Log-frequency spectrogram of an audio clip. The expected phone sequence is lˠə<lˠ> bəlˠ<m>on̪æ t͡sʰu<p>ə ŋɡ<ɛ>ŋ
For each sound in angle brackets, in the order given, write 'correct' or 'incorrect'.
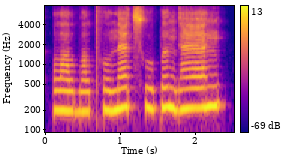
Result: correct, incorrect, correct, incorrect

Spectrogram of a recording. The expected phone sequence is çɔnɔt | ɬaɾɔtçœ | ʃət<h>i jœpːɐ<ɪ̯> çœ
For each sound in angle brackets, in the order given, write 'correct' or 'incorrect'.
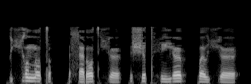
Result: correct, incorrect

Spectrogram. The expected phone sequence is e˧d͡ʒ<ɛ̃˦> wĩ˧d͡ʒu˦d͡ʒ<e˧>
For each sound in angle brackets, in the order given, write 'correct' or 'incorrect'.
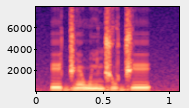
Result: incorrect, correct

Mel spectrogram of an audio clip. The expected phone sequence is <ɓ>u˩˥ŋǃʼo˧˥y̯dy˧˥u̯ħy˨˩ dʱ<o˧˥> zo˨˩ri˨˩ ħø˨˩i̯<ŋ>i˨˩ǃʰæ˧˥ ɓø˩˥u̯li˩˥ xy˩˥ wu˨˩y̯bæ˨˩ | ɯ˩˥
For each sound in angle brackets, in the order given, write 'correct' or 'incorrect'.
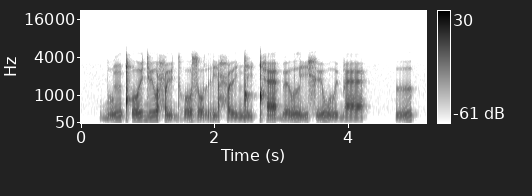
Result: correct, incorrect, incorrect

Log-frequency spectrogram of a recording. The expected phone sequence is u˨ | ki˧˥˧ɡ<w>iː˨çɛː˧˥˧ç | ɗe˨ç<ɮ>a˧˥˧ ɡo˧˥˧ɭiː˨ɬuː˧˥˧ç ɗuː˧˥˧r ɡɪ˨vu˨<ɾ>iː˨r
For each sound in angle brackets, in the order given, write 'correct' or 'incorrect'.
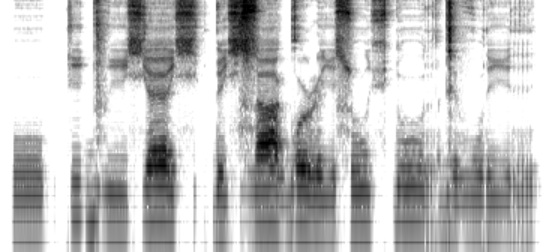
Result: incorrect, correct, correct

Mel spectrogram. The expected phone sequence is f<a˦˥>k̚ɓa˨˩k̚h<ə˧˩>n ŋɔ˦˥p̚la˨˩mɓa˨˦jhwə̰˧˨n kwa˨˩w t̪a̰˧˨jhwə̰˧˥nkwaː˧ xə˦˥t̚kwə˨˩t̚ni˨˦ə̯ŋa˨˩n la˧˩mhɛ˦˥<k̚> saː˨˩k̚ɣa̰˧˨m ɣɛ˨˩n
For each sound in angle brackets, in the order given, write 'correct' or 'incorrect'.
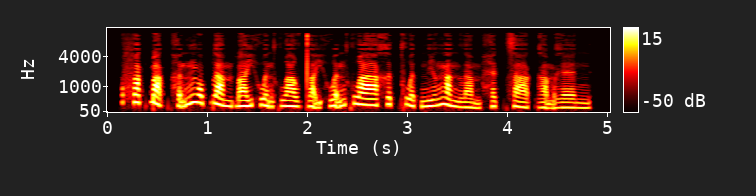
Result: correct, incorrect, correct

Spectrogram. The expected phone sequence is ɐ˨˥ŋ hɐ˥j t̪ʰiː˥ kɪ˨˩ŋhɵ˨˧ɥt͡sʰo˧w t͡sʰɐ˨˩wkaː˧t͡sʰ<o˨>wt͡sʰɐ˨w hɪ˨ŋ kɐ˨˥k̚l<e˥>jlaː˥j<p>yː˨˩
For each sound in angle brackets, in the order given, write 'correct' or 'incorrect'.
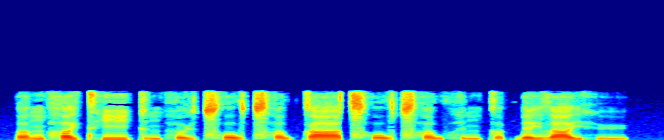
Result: incorrect, correct, incorrect

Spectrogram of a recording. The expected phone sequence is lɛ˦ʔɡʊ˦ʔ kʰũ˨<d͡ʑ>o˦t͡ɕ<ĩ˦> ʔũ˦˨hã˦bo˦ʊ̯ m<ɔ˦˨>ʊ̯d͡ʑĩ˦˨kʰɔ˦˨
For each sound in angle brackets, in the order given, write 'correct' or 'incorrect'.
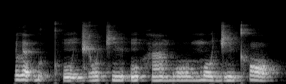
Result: correct, correct, incorrect

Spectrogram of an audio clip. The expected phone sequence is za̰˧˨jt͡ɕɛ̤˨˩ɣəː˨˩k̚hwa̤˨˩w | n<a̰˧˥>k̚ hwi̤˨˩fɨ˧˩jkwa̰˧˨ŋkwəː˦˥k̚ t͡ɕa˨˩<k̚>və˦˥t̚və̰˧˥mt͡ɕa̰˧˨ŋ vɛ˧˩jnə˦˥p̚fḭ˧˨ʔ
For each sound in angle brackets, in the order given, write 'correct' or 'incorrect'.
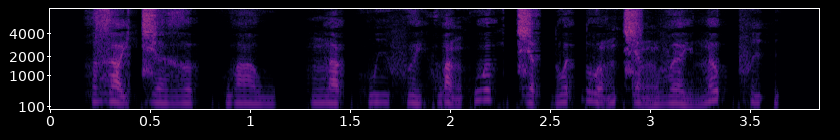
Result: incorrect, incorrect

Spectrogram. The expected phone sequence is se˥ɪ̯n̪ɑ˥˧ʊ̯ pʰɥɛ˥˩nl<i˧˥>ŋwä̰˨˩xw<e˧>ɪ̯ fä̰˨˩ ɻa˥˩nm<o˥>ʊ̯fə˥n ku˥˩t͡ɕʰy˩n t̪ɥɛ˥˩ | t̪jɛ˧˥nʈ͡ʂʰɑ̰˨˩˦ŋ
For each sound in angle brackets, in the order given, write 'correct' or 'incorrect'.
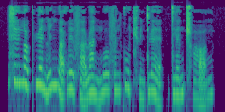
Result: incorrect, incorrect, correct

